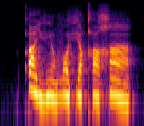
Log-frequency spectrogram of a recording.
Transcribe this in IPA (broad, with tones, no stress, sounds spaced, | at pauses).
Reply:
qʼ iː˥˩ vʲ ɔ̃˧˩ v ɔ˧˩ fʲ e˧˩ qʰ a˧˩ χ ã˥˩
